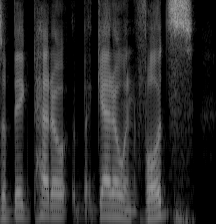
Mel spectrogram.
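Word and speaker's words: Łódź: There was a big pedto ghetto in Vods. L O DZ in Polish. VODs. You pronounce L's as V's in Polish.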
